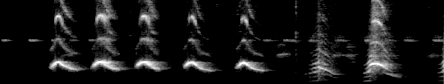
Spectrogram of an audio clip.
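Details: Asian pied starling whistling in gacor lure style: five evenly spaced, falling whistled notes, followed by a few rougher, sweeping squeaks.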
